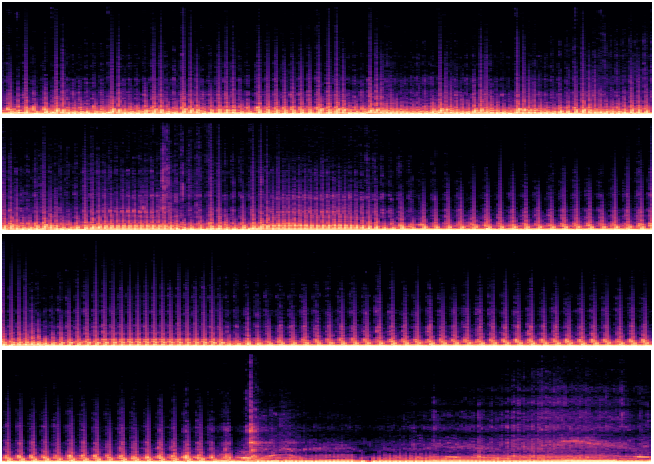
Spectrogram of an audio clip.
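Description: A motorcycle engine runs loudly and unevenly just after being started, with rough idling and revving bursts, clattering and shouting voices over it throughout.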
